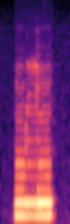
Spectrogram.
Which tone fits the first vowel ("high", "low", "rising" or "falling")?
high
